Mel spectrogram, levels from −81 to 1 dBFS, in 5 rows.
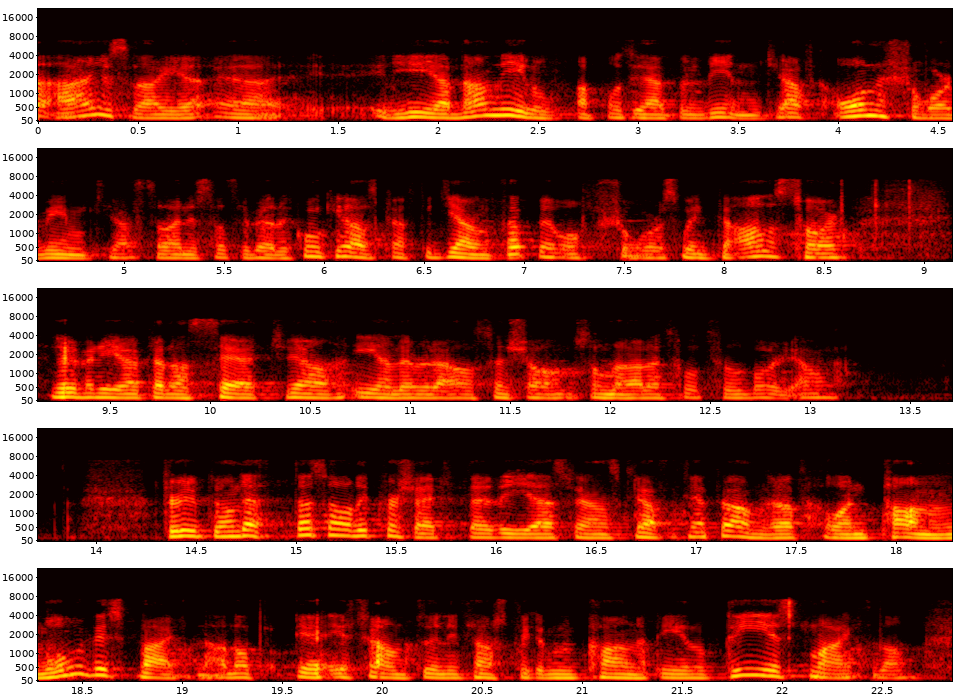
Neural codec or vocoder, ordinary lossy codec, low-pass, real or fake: codec, 24 kHz, 0.9 kbps, WavTokenizer, medium music audio release; Opus, 32 kbps; 7.2 kHz; fake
